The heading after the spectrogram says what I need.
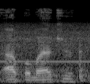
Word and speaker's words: Appalachia: And by the way, it is pronounced Appalachia.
